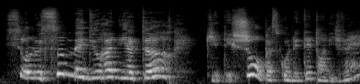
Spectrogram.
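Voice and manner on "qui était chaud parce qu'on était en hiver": usual speaking voice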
